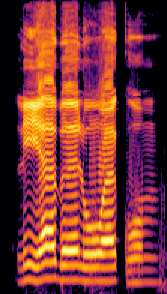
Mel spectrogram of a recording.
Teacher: pada huruf ba sukun ada namanya bacaan qalqalah, yaitu bacaan yang memantul. Qalqalah artinya dari kata qalqala yuqalqilu qalqalatan bermakna al-ittirab, pantulan.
